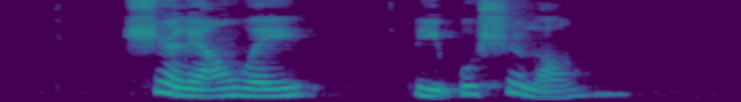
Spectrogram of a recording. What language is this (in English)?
Chinese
